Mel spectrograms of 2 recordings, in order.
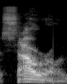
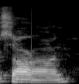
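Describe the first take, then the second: First: Sauron said as "SOW-er-on", drawn out with respect; corrected name. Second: Sauron said as "SAR-on", flat first vowel; mispronounced name. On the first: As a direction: give Sauron a full "sow" sound, like you mean it. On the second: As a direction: say Sauron as "SAR-ron", short and clipped. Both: Shown as a demonstration. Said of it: "You gotta say it right".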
